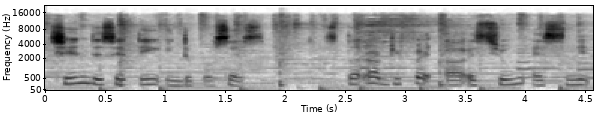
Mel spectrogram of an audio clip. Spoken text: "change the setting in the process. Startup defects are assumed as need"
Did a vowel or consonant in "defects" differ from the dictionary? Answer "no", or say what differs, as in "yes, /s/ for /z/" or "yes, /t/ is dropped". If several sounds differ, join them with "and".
yes, /s/ is dropped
